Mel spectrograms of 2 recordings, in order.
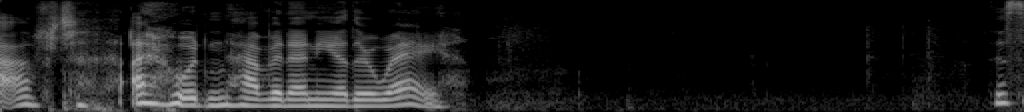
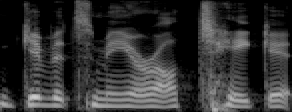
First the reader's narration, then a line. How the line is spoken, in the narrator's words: growl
